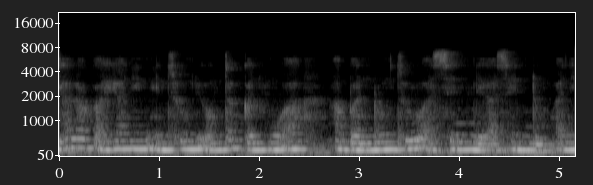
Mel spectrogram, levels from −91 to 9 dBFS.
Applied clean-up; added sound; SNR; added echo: none; none; none; reverberation time 0.7 s.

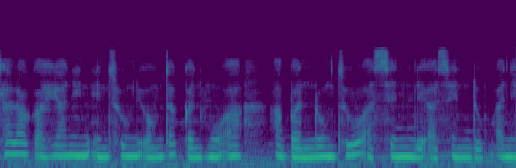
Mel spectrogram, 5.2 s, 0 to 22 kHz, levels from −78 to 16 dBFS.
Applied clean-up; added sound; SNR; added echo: none; none; none; none.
